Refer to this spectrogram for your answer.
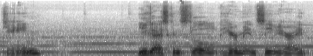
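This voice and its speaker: A man narrating a tabletop roleplaying game as game master, in a halting way. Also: fairly low pitch, animated, dark tone, soft background music.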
